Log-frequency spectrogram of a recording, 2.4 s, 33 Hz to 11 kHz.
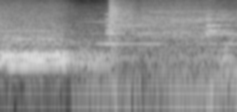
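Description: Sierra No. 13, an 1891 steam locomotive, starting off with a loud steam hiss and a brief rising whistle-like burst, then steady chuffing noise, close and without talk.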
